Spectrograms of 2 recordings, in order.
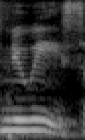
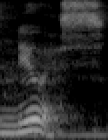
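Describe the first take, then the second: First: Nuis said as "noo-EES"; suggested name pronunciation. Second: Newis rhyming with Lewis; alternative name pronunciation. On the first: Co-host guessing at a viewer's surname, Nuis as "noo-EES". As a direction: say Nuis with a long "ee" ending. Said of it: "almost like Lewis". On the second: Co-host trying another reading of a surname, Newis like Lewis. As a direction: say Newis as "NEW-iss", short ending. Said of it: "almost like Lewis. Maybe it's". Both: Shown as a demonstration.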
